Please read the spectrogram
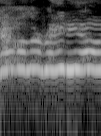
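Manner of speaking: put-on shrieking freak-out, very high and stretched. Retelling calling their sister while alone, retelling own screaming. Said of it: "And I'm like screaming".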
